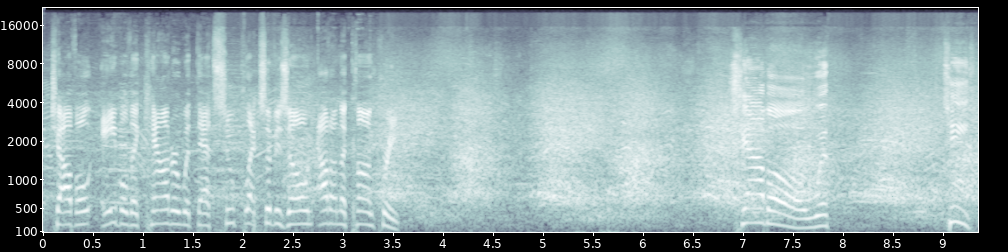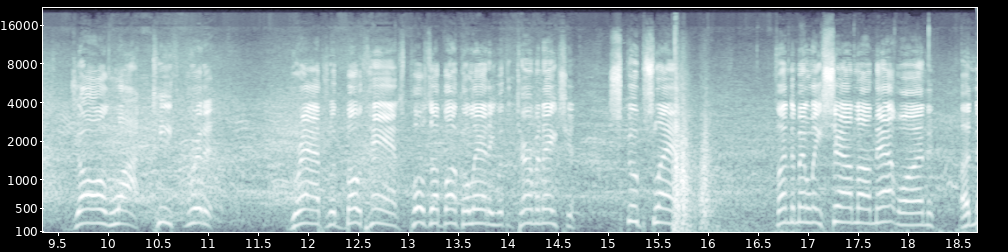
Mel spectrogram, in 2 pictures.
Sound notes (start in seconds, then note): 3.8 audience chanting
